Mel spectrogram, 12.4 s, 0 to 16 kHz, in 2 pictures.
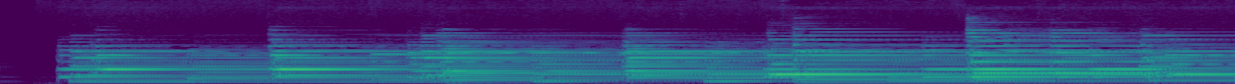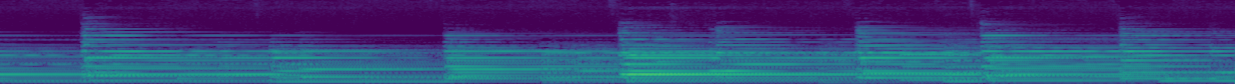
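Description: Yamaha Clavinova CLP700-series digital piano playing a slow passage of melody over chords. It starts fresh just after a cut, with new notes struck about once a second and left to ring and fade.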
